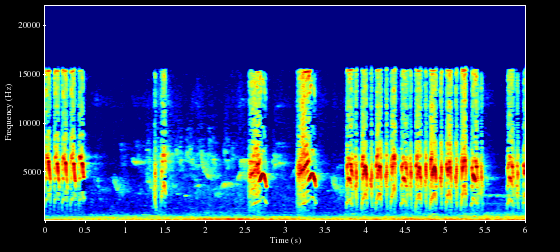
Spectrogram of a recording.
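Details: Common iora (sogok ontong), young bird, singing as a lure: a quick trill, a few separate whistled notes, then a long stretch of fast, high chattering.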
